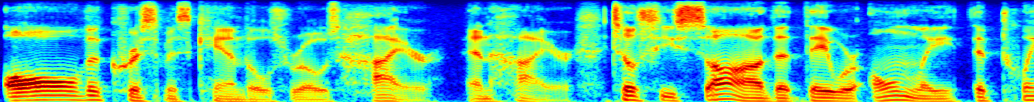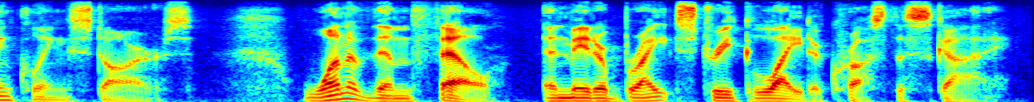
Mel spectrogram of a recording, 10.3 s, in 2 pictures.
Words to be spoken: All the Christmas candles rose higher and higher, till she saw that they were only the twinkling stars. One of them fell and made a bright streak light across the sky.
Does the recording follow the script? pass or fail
pass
